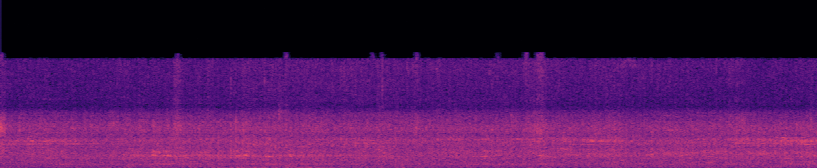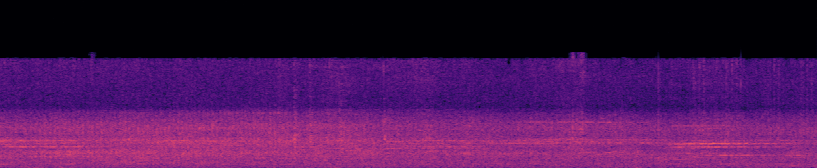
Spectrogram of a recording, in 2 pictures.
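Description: Steady outdoor vehicle noise, most likely a fleet of motor scooters and motorcycles idling together, an even rumble with no clear rhythm or change.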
